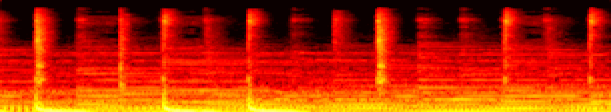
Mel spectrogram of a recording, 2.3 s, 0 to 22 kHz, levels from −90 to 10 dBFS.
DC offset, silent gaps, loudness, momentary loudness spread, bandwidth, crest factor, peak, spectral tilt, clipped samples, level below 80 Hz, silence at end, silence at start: under 0.1%; none; -16 LUFS; 6 LU; 15.5 kHz; 12 dB; 0 dBFS; -5.5 dB/octave; under 0.1%; -14 dBFS; 0 s; 0 s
